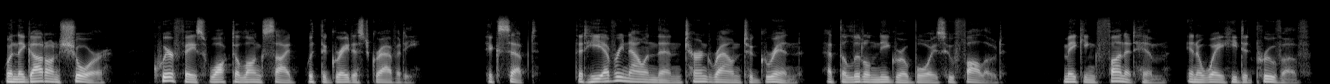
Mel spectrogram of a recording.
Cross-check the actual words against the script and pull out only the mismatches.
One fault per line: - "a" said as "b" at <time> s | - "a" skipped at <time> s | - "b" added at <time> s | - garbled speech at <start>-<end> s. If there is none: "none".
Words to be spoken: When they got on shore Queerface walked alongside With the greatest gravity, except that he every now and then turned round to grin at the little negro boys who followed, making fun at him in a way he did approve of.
none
